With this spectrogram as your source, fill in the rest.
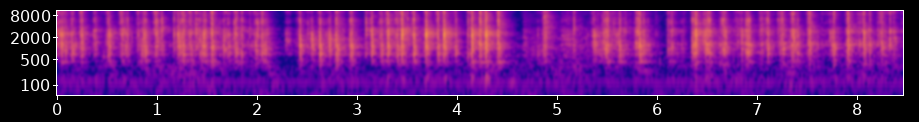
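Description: Fingertips tap and type on the keys of a full-size black plastic mechanical keyboard with a hollow case. Rapid bright, clacky keystrokes come in bursts separated by brief pauses, with a faint steady low hum underneath.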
